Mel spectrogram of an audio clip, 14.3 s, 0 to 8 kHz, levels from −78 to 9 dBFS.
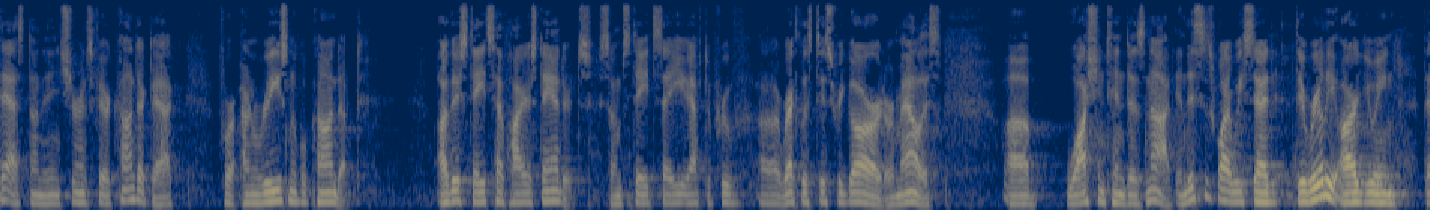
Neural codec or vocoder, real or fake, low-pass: none; real; 7.2 kHz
